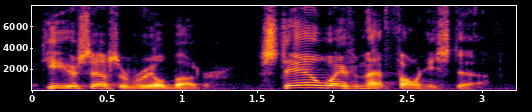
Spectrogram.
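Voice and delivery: ordinary talk, nothing marked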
